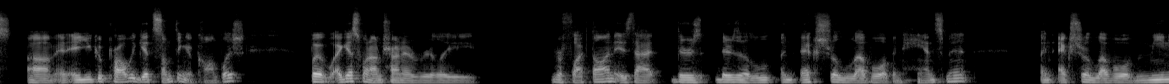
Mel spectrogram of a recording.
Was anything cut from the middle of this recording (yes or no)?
no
